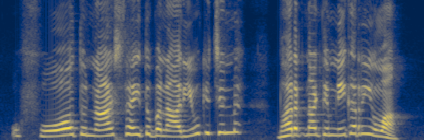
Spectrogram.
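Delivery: annoyed. Snapping back at her husband about breakfast: angry. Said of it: "इतना गुस्सा क्यों?".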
